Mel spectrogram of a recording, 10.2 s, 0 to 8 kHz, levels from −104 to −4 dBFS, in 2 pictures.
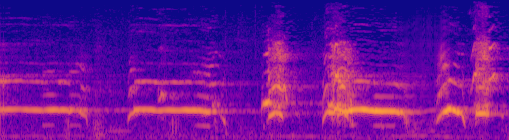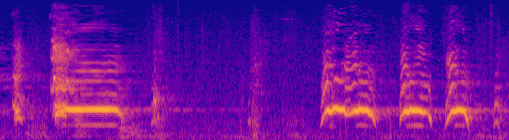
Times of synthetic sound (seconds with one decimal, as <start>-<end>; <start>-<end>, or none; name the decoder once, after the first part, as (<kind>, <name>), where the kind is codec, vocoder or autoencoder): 4.0-4.5 (vocoder, BigVGAN v2); 5.8-6.4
